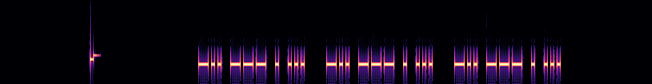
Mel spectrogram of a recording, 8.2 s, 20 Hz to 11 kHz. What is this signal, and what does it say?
Morse code, heard as a keyed tone, about 30 wpm, 700 Hz. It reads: DOES DOES DOES
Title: Top 500 Words Repeated 30wpm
